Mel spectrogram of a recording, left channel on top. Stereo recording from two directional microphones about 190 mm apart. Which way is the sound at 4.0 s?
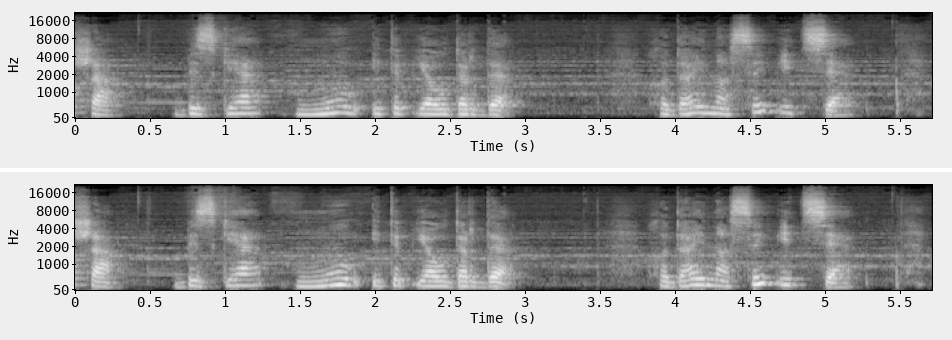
45° right (ahead or behind).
